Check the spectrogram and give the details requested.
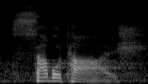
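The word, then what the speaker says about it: SBTG: companies under his own brand name s btg pronounced sabotage you would never have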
